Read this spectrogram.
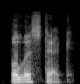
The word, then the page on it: ballistic: American English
